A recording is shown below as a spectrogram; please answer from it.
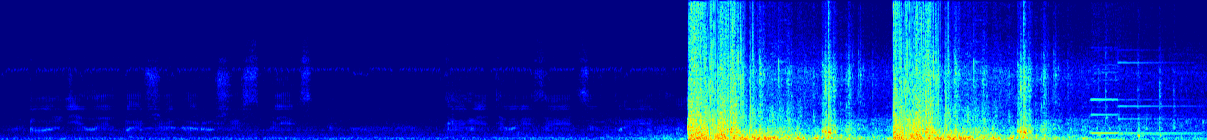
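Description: A truck crashing into the dashcam car: a sudden, very loud collision about three and a half seconds in, two heavy impacts close together with crunching noise, fading away over the next second or two.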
